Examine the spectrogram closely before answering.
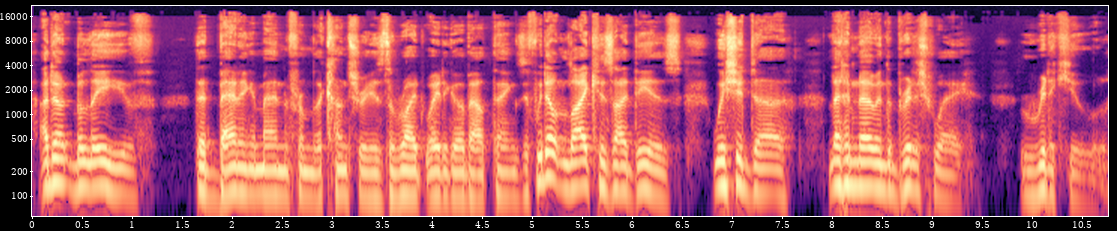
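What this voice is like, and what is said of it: Put-on British accent. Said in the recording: “my great British accent ... Pretty sounds good. ... Like you've been working on it.”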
